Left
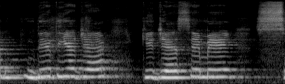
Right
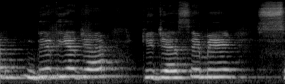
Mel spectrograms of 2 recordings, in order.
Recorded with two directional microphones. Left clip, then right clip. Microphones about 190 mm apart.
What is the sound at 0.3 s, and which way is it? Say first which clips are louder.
A woman's voice: left 1 dB; 35° left (ahead or behind).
